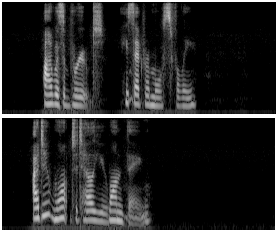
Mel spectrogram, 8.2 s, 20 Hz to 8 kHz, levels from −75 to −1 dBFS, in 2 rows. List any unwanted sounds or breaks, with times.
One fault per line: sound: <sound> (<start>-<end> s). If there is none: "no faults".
no faults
